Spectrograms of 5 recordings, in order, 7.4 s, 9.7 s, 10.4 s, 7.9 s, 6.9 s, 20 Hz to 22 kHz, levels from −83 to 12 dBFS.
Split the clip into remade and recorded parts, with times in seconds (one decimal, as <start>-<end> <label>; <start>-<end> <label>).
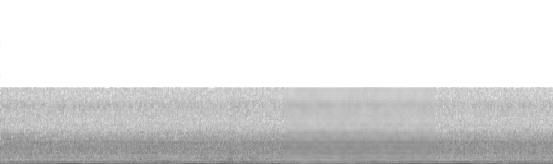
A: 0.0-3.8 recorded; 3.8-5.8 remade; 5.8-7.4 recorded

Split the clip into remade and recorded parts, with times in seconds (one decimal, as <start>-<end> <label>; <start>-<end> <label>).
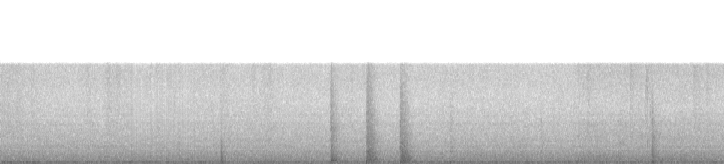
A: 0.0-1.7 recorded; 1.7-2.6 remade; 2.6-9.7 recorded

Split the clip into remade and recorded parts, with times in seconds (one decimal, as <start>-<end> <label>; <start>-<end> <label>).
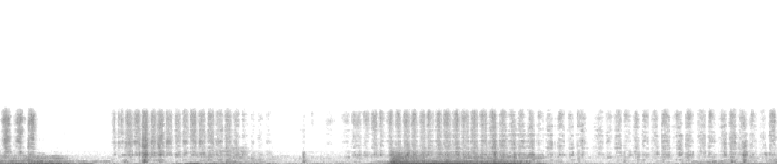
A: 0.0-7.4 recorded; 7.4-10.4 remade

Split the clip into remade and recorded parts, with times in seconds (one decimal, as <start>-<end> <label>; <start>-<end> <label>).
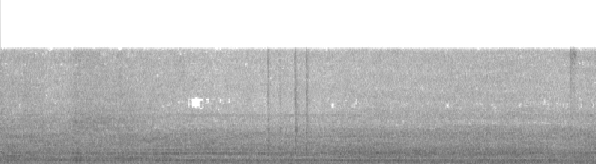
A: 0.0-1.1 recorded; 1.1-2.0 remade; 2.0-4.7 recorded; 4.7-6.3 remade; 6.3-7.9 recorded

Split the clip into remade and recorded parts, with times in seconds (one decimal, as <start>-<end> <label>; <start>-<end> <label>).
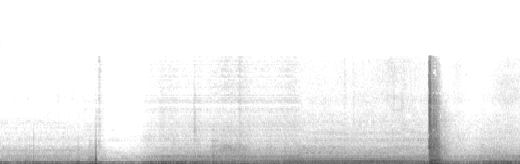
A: 0.0-1.1 recorded; 1.1-4.0 remade; 4.0-6.9 recorded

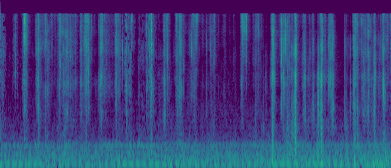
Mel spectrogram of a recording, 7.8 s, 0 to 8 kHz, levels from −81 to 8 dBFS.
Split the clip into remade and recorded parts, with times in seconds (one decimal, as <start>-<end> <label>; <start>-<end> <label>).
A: 0.0-0.5 recorded; 0.5-2.4 remade; 2.4-3.2 recorded; 3.2-7.8 remade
